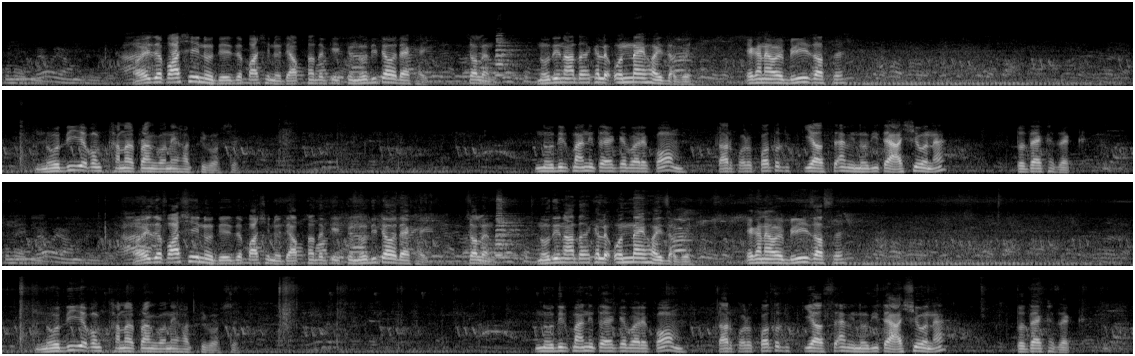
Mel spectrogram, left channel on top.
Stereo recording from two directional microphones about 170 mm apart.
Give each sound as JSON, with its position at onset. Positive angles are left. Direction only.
{"t": 1.4, "sound": "speech", "side_deg": -20}
{"t": 11.7, "sound": "speech", "side_deg": -30}
{"t": 16.6, "sound": "speech", "side_deg": -25}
